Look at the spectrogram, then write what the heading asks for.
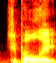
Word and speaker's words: Chipotle: Chipotle. Chipotle. Chipotle. Chipotle. Good. Like it's an American um restaurant. I have to pronounce it the correct way as Americans would.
